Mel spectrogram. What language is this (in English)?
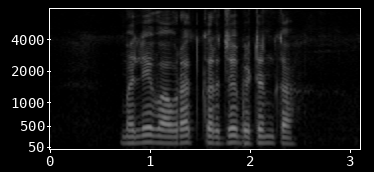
Marathi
